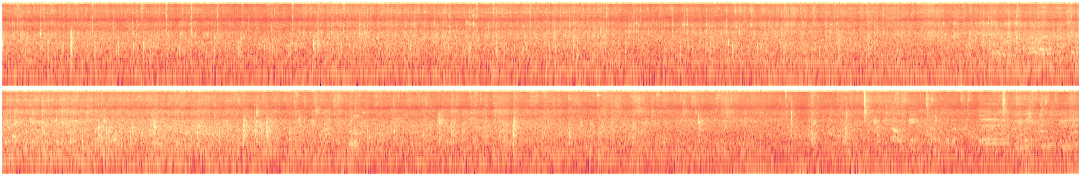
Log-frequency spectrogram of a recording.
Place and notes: München-Flughafen, Germany - Walking in the airport
Walking in the airport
